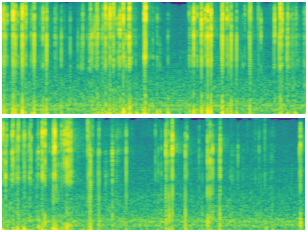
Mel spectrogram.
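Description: Long nails strum and scratch across the teeth of a small, solid blue plastic comb held close to the mic. The result is quiet, bright, crackly bursts of scratching in quick, uneven runs, with a faint low rumble underneath.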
